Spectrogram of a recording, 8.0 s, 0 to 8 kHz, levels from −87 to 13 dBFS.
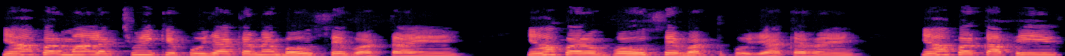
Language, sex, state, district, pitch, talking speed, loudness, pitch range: Hindi, male, Bihar, Saran, 235 Hz, 180 wpm, -15 LUFS, 210-245 Hz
